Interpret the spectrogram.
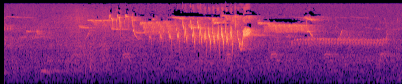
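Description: Songbirds singing: high whistled notes build into a fast, loud trill that ends abruptly about halfway through, followed by a steadier, lower buzzing trill near the end.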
